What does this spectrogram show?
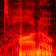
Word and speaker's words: tonneau: Rivian has also included a tailgate that can extend the bed to 83.6-inches, and a built-in powered, lockable tonneau cover.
